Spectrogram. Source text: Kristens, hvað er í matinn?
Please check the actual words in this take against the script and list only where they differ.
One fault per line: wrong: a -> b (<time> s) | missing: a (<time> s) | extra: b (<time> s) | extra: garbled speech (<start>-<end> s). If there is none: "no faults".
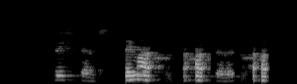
missing: hvað (1.1 s)
extra: garbled speech (1.8-2.7 s)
